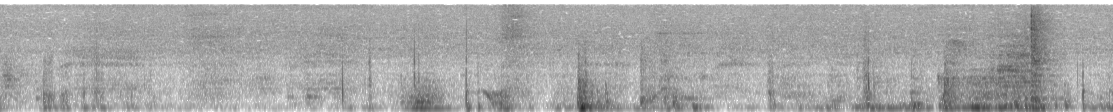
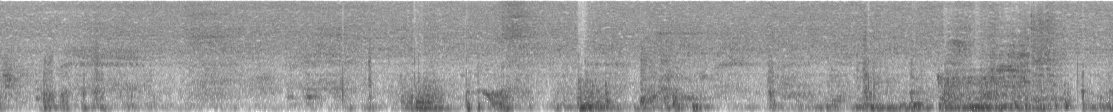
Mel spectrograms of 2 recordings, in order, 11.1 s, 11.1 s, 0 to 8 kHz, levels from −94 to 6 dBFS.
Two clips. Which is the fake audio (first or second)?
second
